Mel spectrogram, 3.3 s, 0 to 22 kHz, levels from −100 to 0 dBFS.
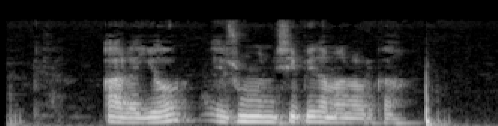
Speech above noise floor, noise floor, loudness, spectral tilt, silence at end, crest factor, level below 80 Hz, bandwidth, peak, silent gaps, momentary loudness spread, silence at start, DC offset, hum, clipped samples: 34 dB; -56 dBFS; -23 LUFS; -8 dB/octave; 0.35 s; 16 dB; -46 dBFS; 10.5 kHz; -8 dBFS; none; 9 LU; 0.05 s; under 0.1%; none; under 0.1%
